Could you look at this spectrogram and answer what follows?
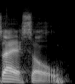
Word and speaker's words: Sassohl: It's pronounced Sassol. It's French.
